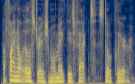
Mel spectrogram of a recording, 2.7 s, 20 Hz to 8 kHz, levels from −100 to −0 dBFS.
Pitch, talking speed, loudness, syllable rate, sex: 130 Hz, 200 wpm, -18 LUFS, 5.9 syllables/s, male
